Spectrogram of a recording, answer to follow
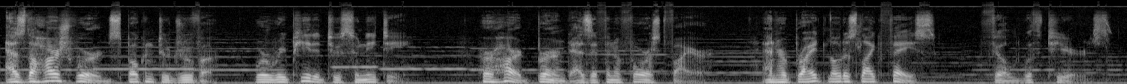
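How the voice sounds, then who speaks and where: Male narrator, dramatic puppet-show storytelling, lowish and expressive, over music. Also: measured pace. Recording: clear music behind narration.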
